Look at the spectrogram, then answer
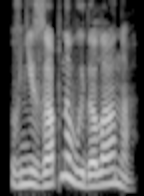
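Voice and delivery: ordinary delivery

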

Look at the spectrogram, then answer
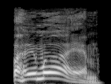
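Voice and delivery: high, exuberant call; jolly. A narrator's reading. Volunteers below promise to catch the scientist, jolly shout. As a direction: shout up cheerful reassurance. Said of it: "хохотали внизу".

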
